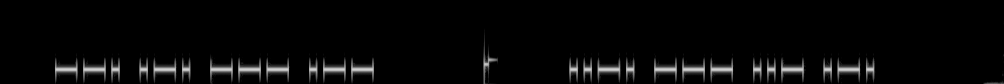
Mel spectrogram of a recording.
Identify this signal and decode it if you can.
Morse code, heard as a keyed tone, about 17 wpm, 700 Hz. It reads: GROW FOUR
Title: Sentences from Top 300 Words - New Word Drill - 17wpm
